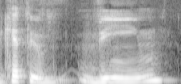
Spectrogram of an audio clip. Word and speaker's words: Kethubim: And so Hebrew there, the one letter can be sounded two different ways depending on how it's marked and where it is in the syllable. So the Kethubim, it's how you pronounce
